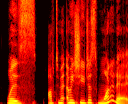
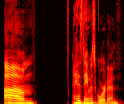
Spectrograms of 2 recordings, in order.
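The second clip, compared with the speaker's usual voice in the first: usual speaking voice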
